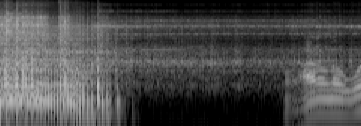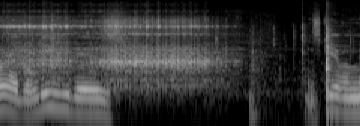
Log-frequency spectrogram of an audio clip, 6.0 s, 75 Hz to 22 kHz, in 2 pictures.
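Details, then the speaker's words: Homelite 330 chainsaw after teardown and carburetor repair, turned on its side while running: burbles at a wavering idle then sputters and dies in uneven cuts; intermittent ignition loss from a coil wire chafed near the muffler, fixed by rerouting the wire. "That was 100% ignition. loss of ignition. That's what we were hearing there."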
